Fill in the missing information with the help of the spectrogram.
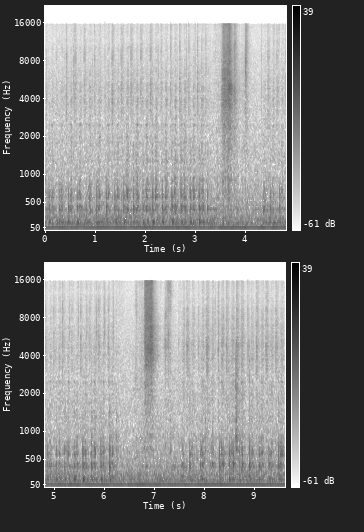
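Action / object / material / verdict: scrape / paper sheet scratched with a pen / paper / none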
